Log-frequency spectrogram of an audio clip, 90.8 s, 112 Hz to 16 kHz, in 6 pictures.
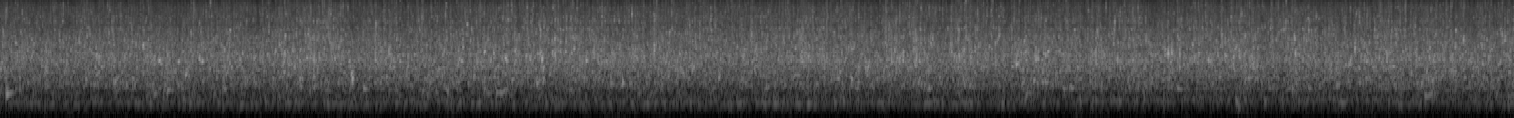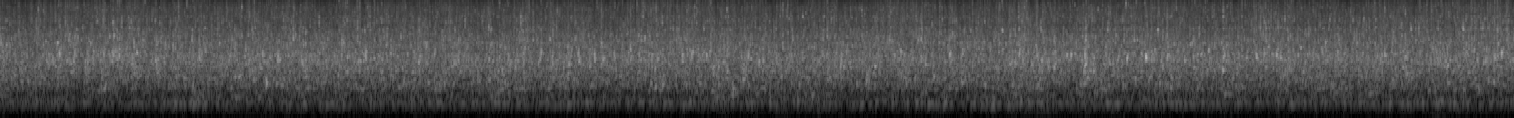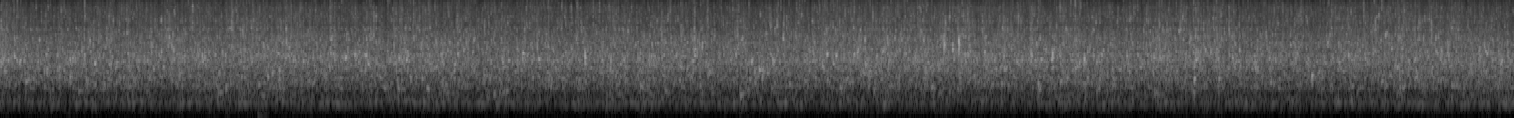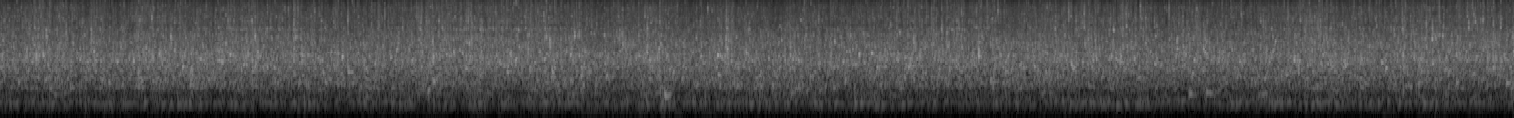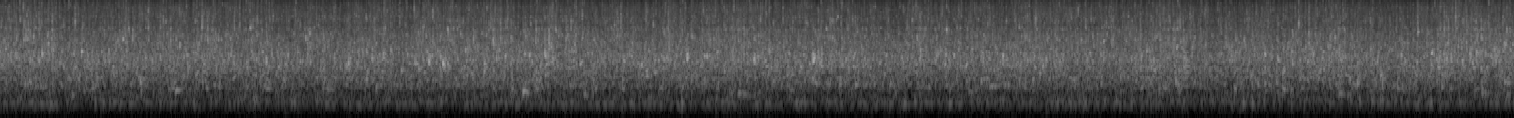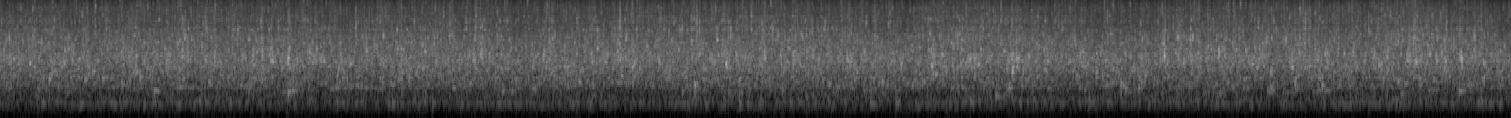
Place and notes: Small river Krokslis ruuning into Rubikiai lake
Utenos apskritis, Lietuva, 1 May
